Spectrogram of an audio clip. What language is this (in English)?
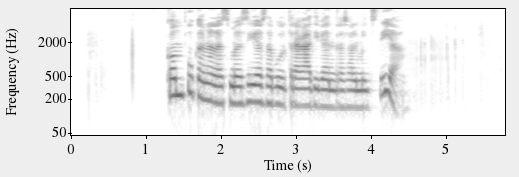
Catalan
